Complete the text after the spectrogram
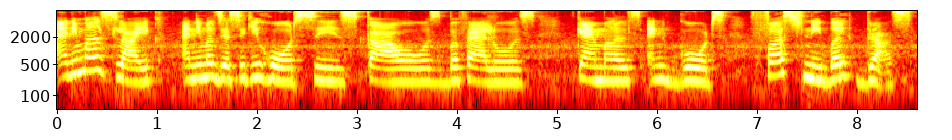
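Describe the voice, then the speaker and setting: A woman with an Indian accent teaching a science lesson, reading English lines slowly and then explaining them in Hindi mixed with English, asking herself questions and repeating words. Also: a little high, a bit bright, a little hiss or hum.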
